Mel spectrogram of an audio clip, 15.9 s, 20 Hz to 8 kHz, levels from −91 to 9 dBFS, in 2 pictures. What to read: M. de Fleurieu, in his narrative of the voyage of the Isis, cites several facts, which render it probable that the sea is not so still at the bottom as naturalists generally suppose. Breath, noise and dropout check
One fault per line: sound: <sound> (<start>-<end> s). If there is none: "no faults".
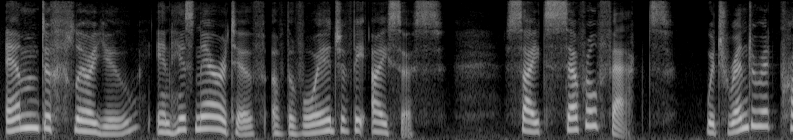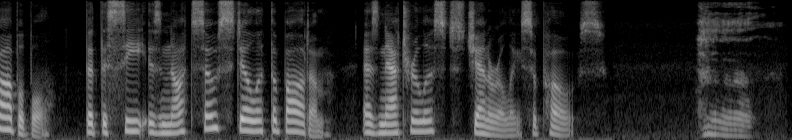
sound: sigh (14.9-15.8 s)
